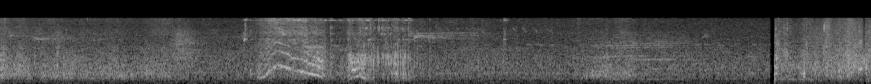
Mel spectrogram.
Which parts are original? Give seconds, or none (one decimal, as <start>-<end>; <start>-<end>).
0.9-2.4; 3.1-7.4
